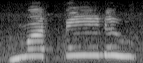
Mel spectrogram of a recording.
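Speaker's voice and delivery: high, slow kitty singsong; slow cat voice. Pretend. Meowing with the cat for viewers, slow high cat voice. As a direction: drag it out high like a purring cat. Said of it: "meowing it down".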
